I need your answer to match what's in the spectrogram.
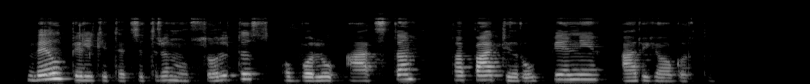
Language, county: Lithuanian, Marijampolė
